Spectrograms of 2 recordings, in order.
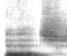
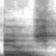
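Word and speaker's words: Ensch: Enich. It's Edge. E N S C H.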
